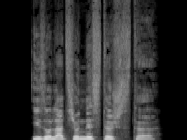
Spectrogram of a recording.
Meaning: inflection of isolationistisch: 1. strong/mixed nominative/accusative feminine singular superlative degree 2. strong nominative/accusative plural superlative degree
- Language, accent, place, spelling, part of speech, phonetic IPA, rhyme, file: German, Germany, Berlin, isolationistischste, adjective, [izolat͡si̯oˈnɪstɪʃstə], -ɪstɪʃstə, De-isolationistischste.ogg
